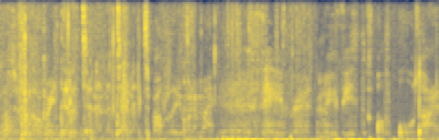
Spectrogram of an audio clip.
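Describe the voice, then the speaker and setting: Whispering from a woman against noticeable background noise. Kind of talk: ASMR whisper video, casual talk to camera. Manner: whispered, soft.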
